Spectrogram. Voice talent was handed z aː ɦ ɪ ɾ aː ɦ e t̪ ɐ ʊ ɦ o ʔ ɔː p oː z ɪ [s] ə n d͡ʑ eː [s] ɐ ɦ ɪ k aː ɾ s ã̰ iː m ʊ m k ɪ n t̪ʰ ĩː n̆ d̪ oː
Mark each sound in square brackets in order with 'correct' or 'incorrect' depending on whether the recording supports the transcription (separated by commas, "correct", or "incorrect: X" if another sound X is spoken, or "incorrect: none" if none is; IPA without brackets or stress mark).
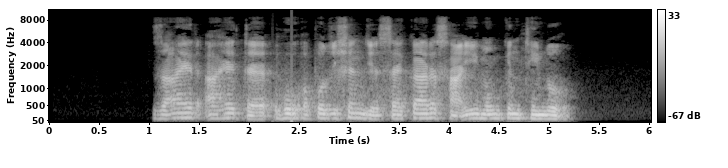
incorrect: ʃ, correct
